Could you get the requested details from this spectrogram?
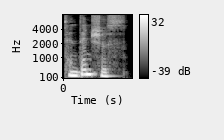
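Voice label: "tendentious", British English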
